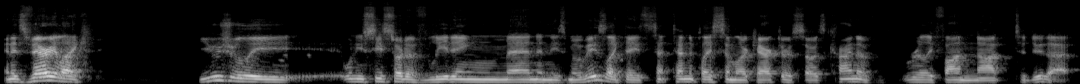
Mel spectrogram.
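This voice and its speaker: A man's voice: lowish voice, normal speed. A young adult man, an actor, chatting in an interview in an easygoing, hesitant way, with many fillers. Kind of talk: casual interview chat.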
